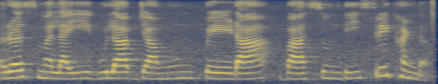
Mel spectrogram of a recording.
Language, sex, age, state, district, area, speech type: Marathi, female, 45-60, Maharashtra, Jalna, rural, spontaneous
